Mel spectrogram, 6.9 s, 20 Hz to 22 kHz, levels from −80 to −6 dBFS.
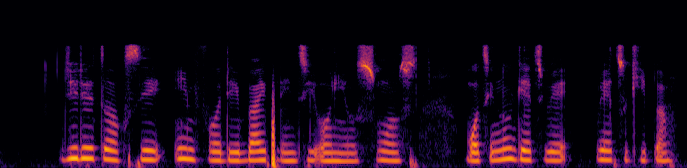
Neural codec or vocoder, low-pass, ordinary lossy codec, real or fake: none; 7.2 kHz; MP3, 64 kbps; real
